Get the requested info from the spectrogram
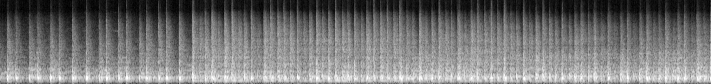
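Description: A group of parade side drums played together in a marching beat, loud. The strokes are spaced out for the first few seconds, then become a dense, continuous roll from about four seconds in.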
